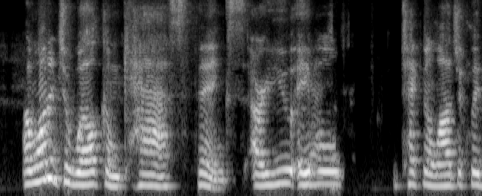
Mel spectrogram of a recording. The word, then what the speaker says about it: Kas: I wanted to ask you, how do you pronounce that K-A-S? It's Cass. Oh, it is Cass. Okay. Yes, Okay. but Chandra has been calling me Kaz for so long, and I've come to like it.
